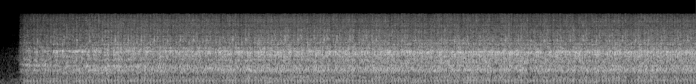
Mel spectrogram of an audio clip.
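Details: VAZ 2110–2112/Priora engine idling with a steady high-pitched hum from the water pump bearing; bearings repeatedly humming after earlier alternator and tensioner bearing replacements.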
